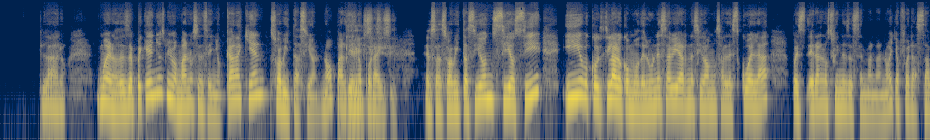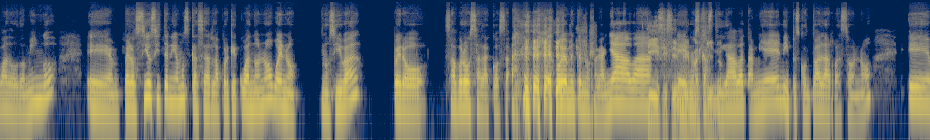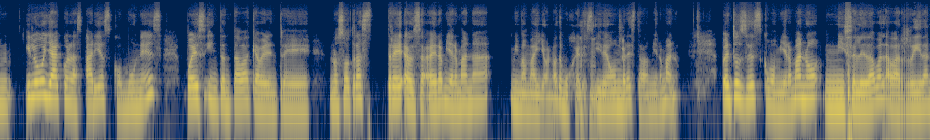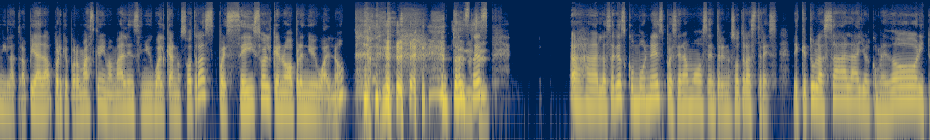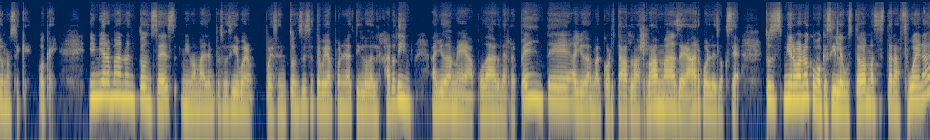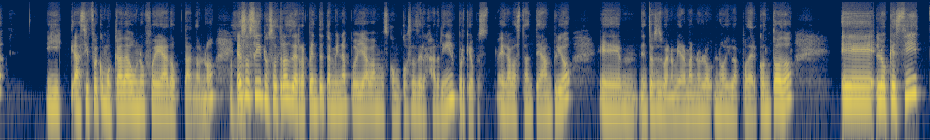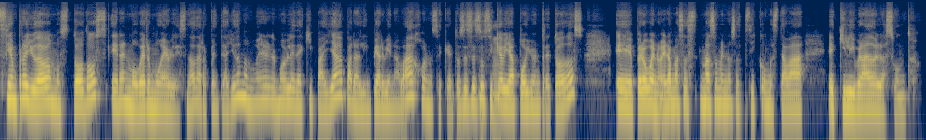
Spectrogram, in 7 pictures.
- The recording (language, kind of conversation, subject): Spanish, podcast, ¿Qué esperan las familias del reparto de las tareas domésticas?
- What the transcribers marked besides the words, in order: other background noise; laugh; chuckle; laugh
